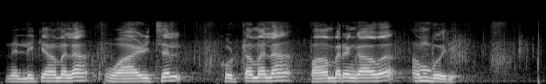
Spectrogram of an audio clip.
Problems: none marked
